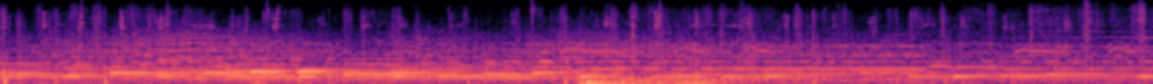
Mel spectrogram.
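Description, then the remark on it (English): A horse's hooves clop along at an unhurried walking pace as it is walked through dense trees in the woods, steady, layered over sustained swelling music with a low rumble midway. “Richard gallops into the woods, then walks his mount through the dense trees.”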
